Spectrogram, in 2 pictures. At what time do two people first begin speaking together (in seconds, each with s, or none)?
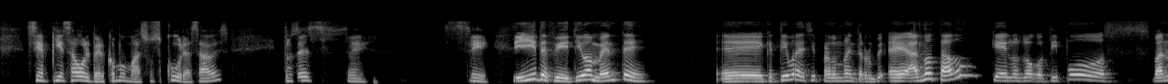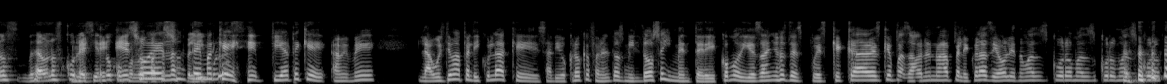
12.4 s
